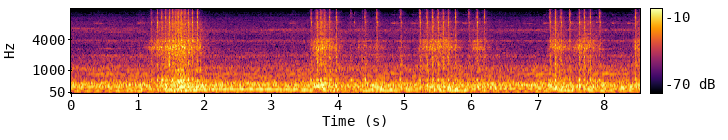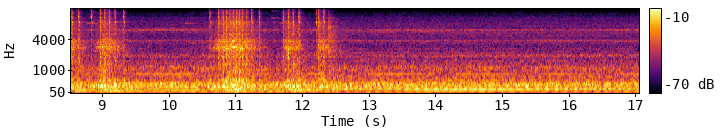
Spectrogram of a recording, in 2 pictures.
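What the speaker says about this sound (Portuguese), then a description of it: "Eu vou ligar a máquina de costura" A sewing machine stitches darts on a tailored vest in repeated bursts, a fast, rhythmic mechanical whirring that starts and stops several times against steady background hiss, close and clear.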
